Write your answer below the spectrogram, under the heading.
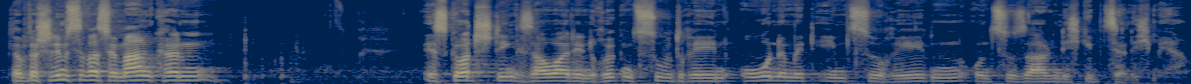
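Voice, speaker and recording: Male pastor, slightly high voice, animated sermon delivery with big swings in volume. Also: unhurried. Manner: lively preaching with sudden loud bursts and quiet drops. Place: church.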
